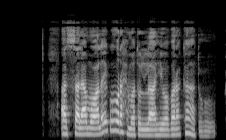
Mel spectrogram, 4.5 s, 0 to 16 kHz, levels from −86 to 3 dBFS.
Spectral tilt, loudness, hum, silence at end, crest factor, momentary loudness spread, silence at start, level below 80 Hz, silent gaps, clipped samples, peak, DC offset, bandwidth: -4.5 dB/octave; -19 LUFS; none; 0.2 s; 18 dB; 12 LU; 1.2 s; -70 dBFS; none; under 0.1%; -2 dBFS; under 0.1%; 9.4 kHz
